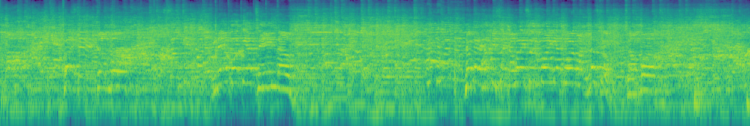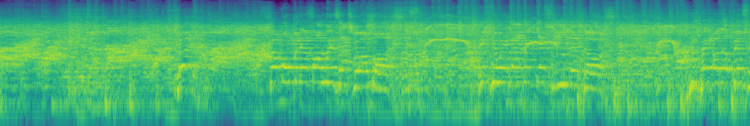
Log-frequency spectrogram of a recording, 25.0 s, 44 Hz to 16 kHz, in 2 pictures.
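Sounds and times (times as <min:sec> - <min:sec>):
children cheering and shouting: 0:00.0 - 0:25.0
loud music: 0:00.0 - 0:25.0.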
